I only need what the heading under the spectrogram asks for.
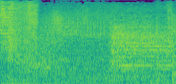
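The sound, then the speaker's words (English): A door is battered and forced open, with heavy, booming crashes and splintering thuds, loud and dense with deep low rumble throughout, no voices. “That door is giving.”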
